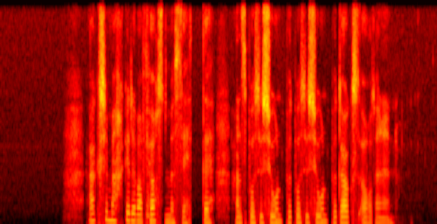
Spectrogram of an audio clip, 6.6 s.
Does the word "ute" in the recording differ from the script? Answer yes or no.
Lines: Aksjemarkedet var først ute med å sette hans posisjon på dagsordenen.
yes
